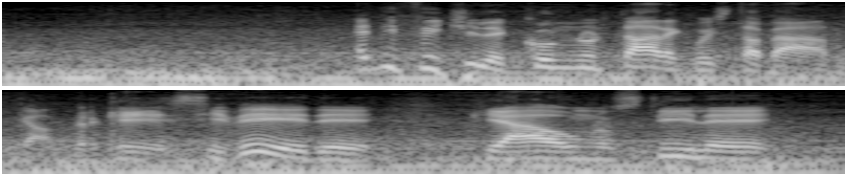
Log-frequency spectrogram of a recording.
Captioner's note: speaking foreign language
